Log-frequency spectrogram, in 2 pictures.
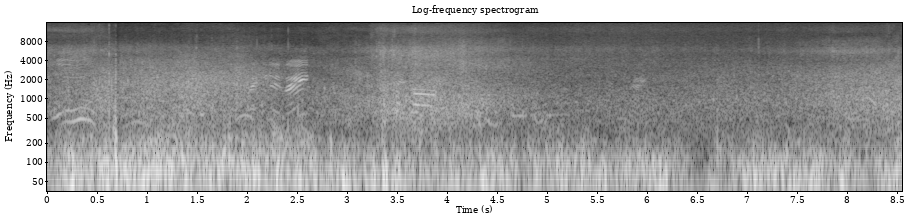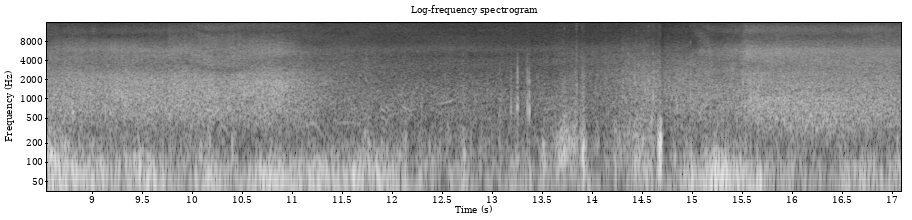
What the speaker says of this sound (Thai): น้ำใสนะครับคลื่นดี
